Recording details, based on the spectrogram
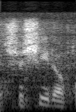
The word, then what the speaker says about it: shishito: Did I say it right? Yeah, that's it, shishito plant.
